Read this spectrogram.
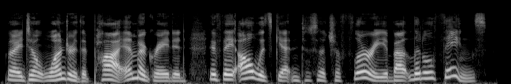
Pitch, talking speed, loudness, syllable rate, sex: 205 Hz, 210 wpm, -18 LUFS, 5.9 syllables/s, female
